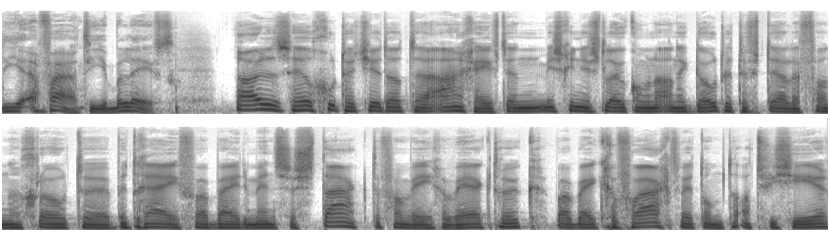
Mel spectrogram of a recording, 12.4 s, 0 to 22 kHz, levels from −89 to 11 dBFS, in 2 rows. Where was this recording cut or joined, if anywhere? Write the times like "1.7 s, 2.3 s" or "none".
none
